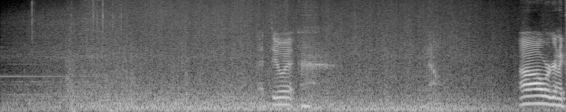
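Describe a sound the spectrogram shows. A fire roars in a loud burst.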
